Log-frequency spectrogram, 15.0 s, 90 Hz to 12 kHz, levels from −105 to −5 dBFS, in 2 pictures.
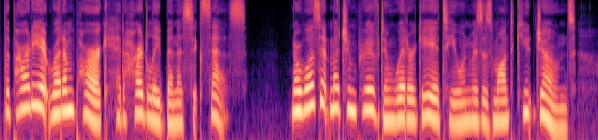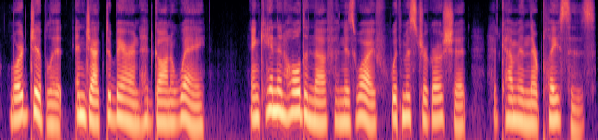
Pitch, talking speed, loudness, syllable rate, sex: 200 Hz, 180 wpm, -20 LUFS, 5.1 syllables/s, female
